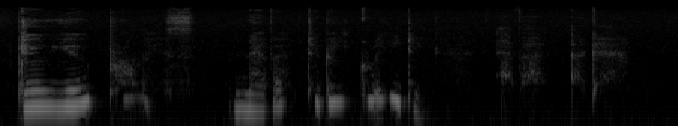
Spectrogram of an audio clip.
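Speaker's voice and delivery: soft, hushed giant voice. Reading the story aloud, the narrator voices the giant: much quieter giant voice. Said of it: "said the giant in a much quieter voice".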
